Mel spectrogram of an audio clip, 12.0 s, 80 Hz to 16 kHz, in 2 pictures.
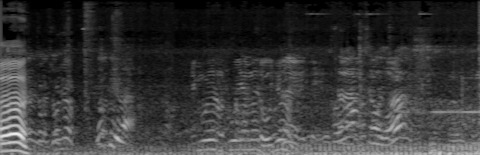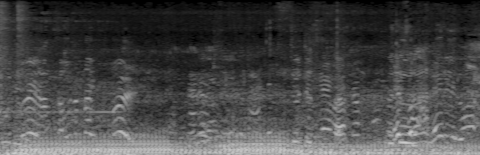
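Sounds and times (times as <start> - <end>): people talking: 2.4 - 12.0
motorbike engine running: 5.2 - 12.0.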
